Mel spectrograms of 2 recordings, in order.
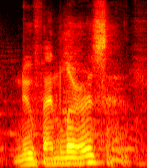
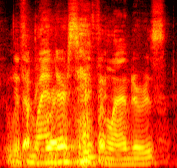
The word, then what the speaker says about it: Newfoundlanders: What's changed as far as the way that I'm going to try to pronounce it correctly. New fenderslersanders. Newfoundlanders uh see themselves.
